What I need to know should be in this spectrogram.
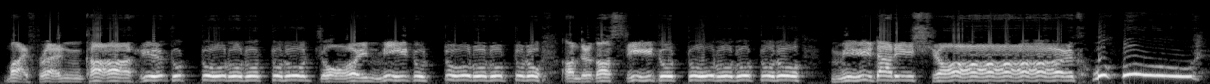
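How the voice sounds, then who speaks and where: Male performer for a gentle, slow personal greeting to a child. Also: high voice, expressive, narrow, tinny audio.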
